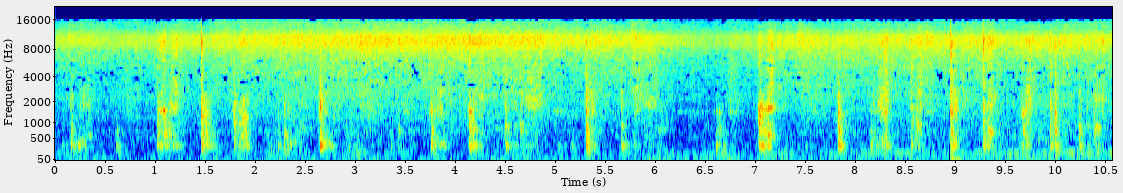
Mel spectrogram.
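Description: Shrimp and pork sizzling steadily in a frying pan while a metal spatula stirs them, scraping and tapping irregularly against the pan several times a second.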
